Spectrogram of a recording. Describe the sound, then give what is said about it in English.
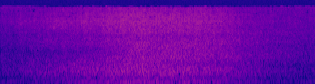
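A single ocean wave swells and breaks on a sandy beach, its broad hiss rising to a peak and then washing away. Steady, with no voices present. “Focus on the sound of the waves now.”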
